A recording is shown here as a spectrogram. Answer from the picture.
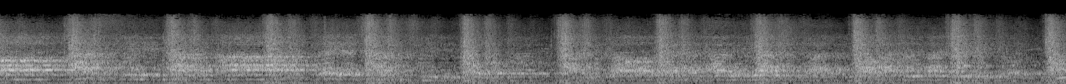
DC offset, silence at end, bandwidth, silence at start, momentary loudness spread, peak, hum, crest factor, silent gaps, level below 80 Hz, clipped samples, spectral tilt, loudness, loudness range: under 0.1%; 0 s; 11.5 kHz; 0 s; 7 LU; -2 dBFS; none; 18 dB; none; -40 dBFS; under 0.1%; -1.5 dB/octave; -19 LUFS; 2 LU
